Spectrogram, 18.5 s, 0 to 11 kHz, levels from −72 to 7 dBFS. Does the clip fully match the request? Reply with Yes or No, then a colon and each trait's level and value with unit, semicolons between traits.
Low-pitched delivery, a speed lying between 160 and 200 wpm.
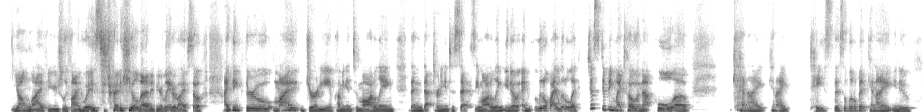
No: medium, 165 Hz; average, 190 wpm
